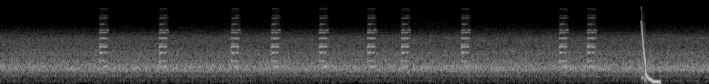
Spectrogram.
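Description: Short electronic beeps sound one after another.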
